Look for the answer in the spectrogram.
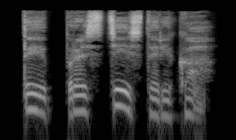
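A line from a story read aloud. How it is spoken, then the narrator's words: Quiet. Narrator (Russian): раздалось негромко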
